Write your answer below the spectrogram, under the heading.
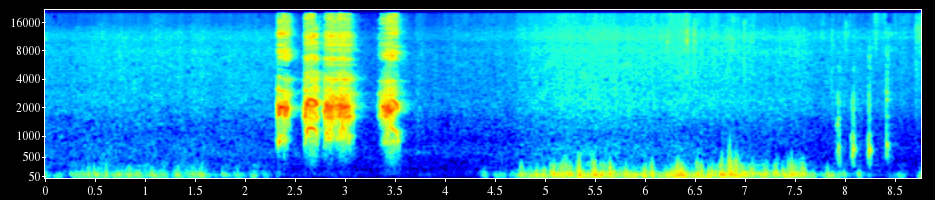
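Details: Crow of a Red junglefowl at Lamteuba in Aceh, recorded while the bird is being lured with a decoy for trapping: four abrupt, harsh bursts in quick succession, framed by low rustling and shuffling noise before and after.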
